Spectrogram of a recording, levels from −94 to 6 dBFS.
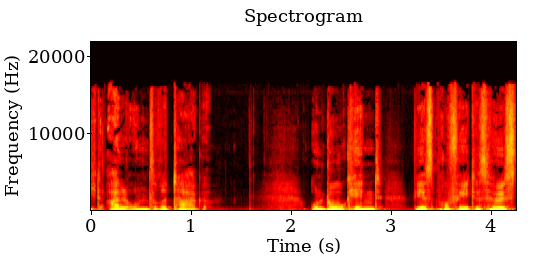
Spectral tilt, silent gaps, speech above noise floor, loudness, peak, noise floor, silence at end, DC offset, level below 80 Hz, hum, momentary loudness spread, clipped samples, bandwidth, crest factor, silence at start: -6 dB/octave; none; 40 dB; -22 LUFS; -6 dBFS; -61 dBFS; 0 s; under 0.1%; -30 dBFS; none; 9 LU; under 0.1%; 17 kHz; 16 dB; 0 s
